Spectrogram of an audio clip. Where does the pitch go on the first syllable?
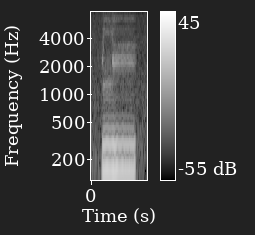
high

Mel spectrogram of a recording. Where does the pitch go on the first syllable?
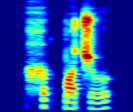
falling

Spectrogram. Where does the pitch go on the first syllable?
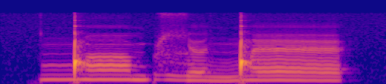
high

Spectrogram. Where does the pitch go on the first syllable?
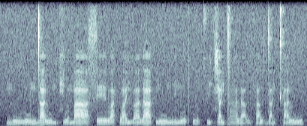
low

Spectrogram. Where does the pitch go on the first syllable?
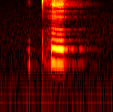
high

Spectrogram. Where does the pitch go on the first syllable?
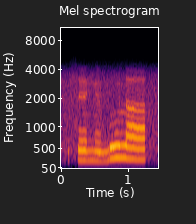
low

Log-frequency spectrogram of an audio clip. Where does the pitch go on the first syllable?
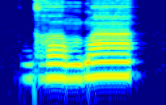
low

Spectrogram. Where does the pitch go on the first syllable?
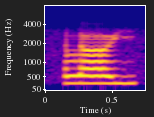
high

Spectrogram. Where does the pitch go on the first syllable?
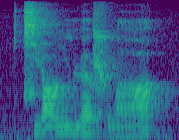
high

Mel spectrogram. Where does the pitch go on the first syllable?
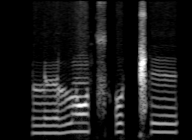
low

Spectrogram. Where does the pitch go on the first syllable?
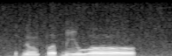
low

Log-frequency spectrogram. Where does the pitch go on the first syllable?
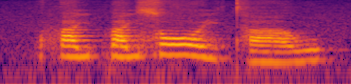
rising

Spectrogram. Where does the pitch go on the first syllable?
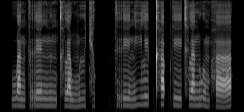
low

